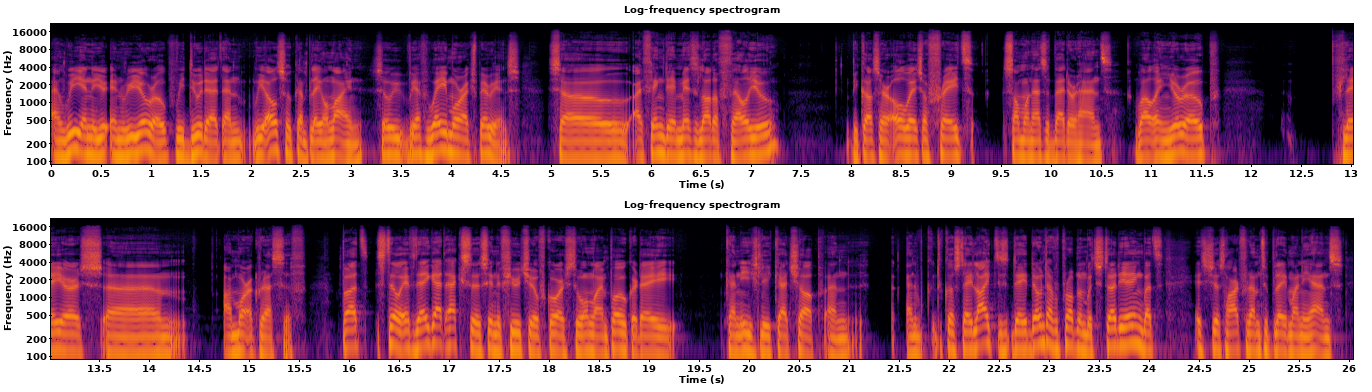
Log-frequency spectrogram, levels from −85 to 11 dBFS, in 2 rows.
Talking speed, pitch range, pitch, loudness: 205 wpm, 110-130 Hz, 120 Hz, -17 LUFS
